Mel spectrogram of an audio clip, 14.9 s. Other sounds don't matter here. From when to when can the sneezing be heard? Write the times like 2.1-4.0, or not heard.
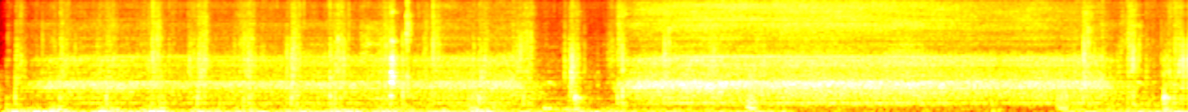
4.5-5.2.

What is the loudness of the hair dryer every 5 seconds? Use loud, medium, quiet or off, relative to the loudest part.
medium, loud, loud.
